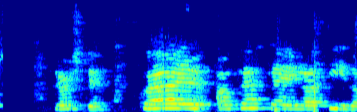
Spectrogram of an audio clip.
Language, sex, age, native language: Icelandic, female, 11, Icelandic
